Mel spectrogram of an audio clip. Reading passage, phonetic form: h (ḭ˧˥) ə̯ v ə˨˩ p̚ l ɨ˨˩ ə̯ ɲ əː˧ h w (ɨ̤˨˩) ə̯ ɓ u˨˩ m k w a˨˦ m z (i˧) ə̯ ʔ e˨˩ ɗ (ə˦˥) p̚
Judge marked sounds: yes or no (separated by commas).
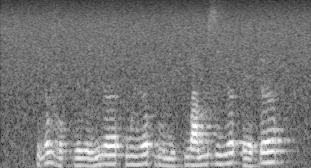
yes, no, no, yes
